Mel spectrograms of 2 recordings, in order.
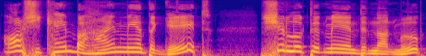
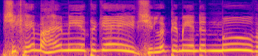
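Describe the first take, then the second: First: Put-on higher-pitched, botched Irish accent that drifts toward Scottish; poor Irish-Scottish brogue; bad Irish accent. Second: Much higher, exaggerated Irish brogue; silly high-pitched mock Irish; hammed-up Irish. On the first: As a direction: attempt an Irish accent and miss. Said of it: "how to do an Irish accent". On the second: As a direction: overdo the Irish accent in a high voice. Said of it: "I'm Irish".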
